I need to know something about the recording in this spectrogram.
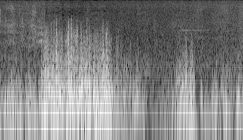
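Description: Wind buffeting the microphone: a rough low rumble that swells and fades, loudest in the first half and rising again just before the end.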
